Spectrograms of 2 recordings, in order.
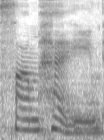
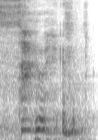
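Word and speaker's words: Samhain: So see, okay, why why spell it Sam Hayne if it's sewing? It doesn't sound anything like how it looks.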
